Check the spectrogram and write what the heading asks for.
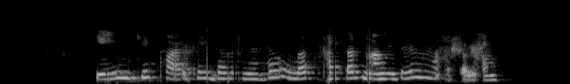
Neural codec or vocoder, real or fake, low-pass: codec, 16 kHz, 2 kbps, X-Codec, HuBERT features, trained on general audio; fake; 5.4 kHz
